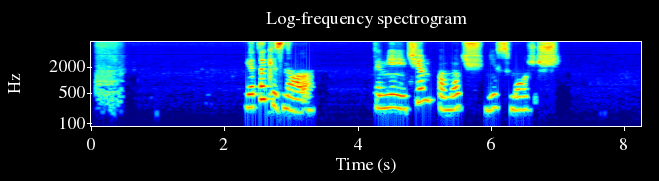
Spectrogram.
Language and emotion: Russian, sad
